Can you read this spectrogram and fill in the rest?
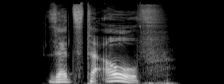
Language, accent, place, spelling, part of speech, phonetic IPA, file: German, Germany, Berlin, setzte auf, verb, [ˌzɛt͡stə ˈaʊ̯f], De-setzte auf.ogg
- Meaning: inflection of aufsetzen: 1. first/third-person singular preterite 2. first/third-person singular subjunctive II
